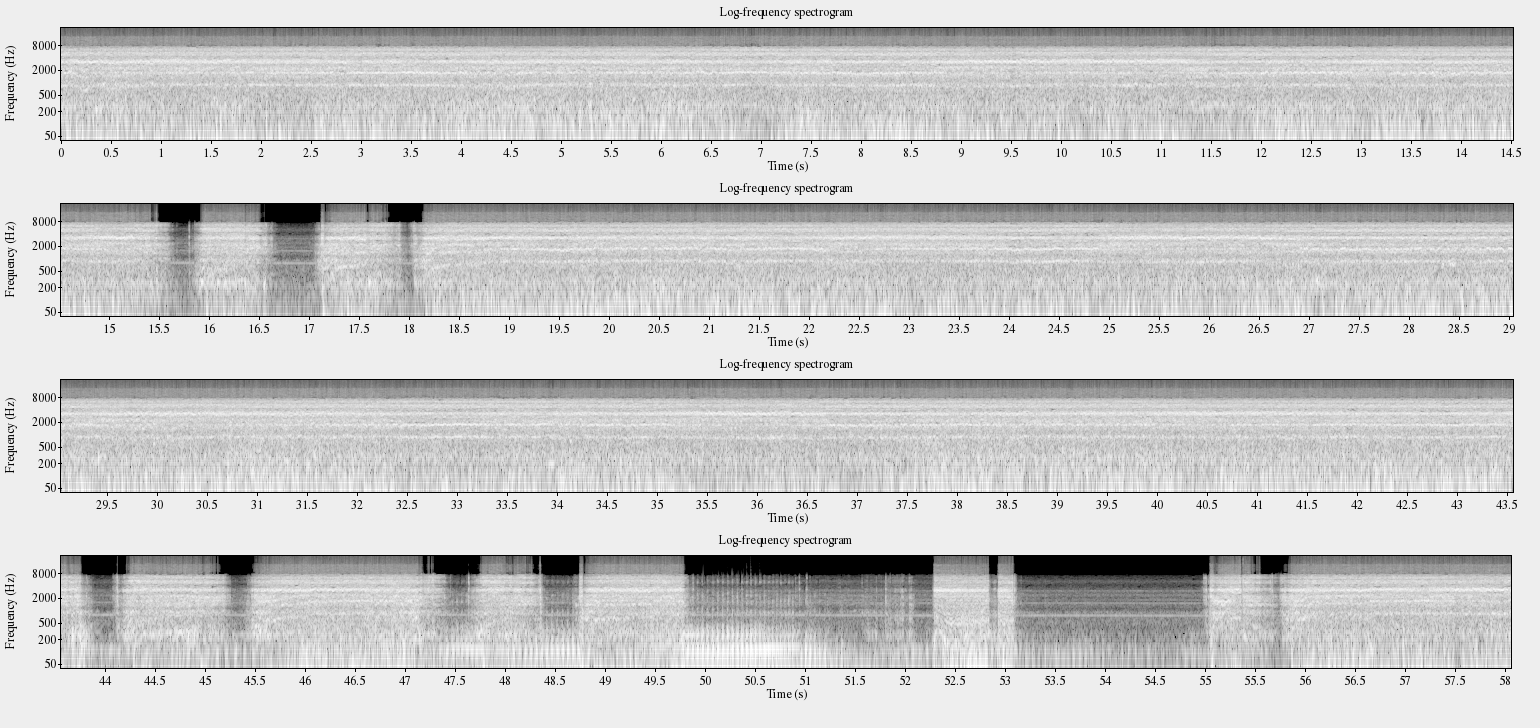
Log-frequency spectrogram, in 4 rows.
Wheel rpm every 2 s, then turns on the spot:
220, 230, 230, 230, 220, 220, 220, 170, 60, 170, 230, 230, 220, 210, 210, 220, 230, 230, 220, 230, 230, 220, 90, 140, 100, 20, 10, 30, 190.
52-54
